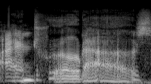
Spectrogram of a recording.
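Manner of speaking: startled goblin voice crying out in mild alarm. A game master voices a goblin shouting down at the party from above, goblin shouting. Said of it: "a goblin shout out".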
